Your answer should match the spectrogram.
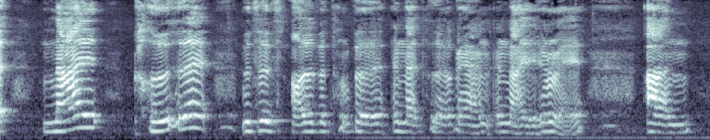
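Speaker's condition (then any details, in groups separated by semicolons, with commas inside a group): Speech impairment; hard to understand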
